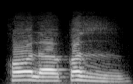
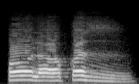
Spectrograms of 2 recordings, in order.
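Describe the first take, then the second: The two takes are said the same way.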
